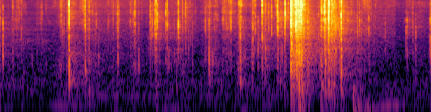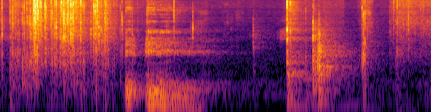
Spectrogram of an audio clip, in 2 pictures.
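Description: The packaging around a Saddleback leather medium ID bifold wallet is torn open, with close crinkling and rustling of wrapping and a few crunching tears in irregular bursts, while a voice talks quietly at times.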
